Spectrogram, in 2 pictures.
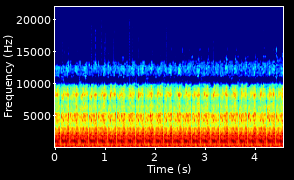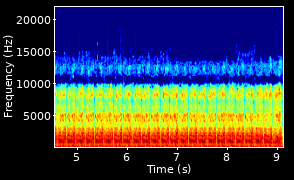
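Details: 2003 Ford Excursion 6.0 diesel at idle: regular clatter about eighty beats a minute with an occasional stumble and small blue exhaust puff; #5 injector shows low voltage and poor cylinder contribution, FICM voltage good; suspected misfire.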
